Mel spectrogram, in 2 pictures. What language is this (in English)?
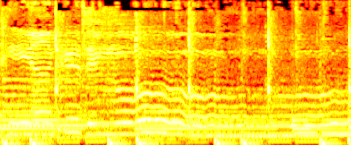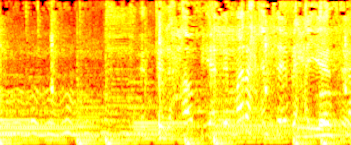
French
